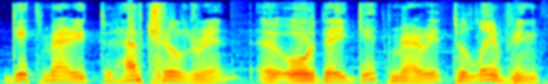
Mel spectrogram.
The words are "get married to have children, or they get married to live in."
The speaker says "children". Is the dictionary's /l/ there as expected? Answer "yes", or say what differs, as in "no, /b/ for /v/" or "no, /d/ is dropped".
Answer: yes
